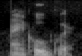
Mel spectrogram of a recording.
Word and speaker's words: Coogler: Ryan Coogler.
